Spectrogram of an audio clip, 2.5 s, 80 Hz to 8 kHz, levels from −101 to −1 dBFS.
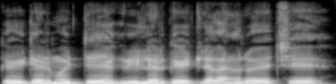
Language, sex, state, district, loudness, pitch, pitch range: Bengali, male, Assam, Hailakandi, -14 LUFS, 105 Hz, 80-110 Hz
